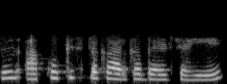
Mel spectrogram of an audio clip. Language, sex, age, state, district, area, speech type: Hindi, female, 18-30, Rajasthan, Jaipur, urban, conversation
